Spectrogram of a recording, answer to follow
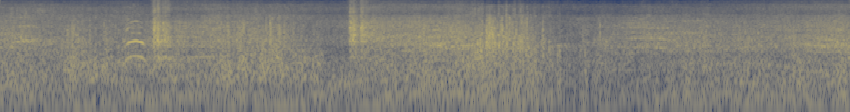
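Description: Wind rushing over the microphone and the rumble of the train's wheels on the steel track of a Rocky Mountain Construction hybrid roller coaster, recorded from the front seat, with a few sharp clacks.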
